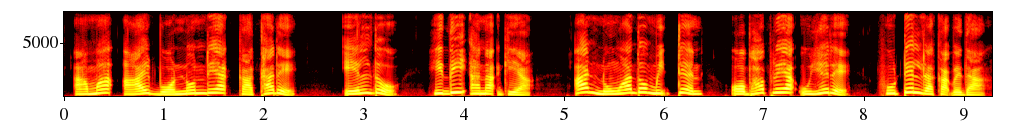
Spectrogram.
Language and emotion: Santali, fearful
